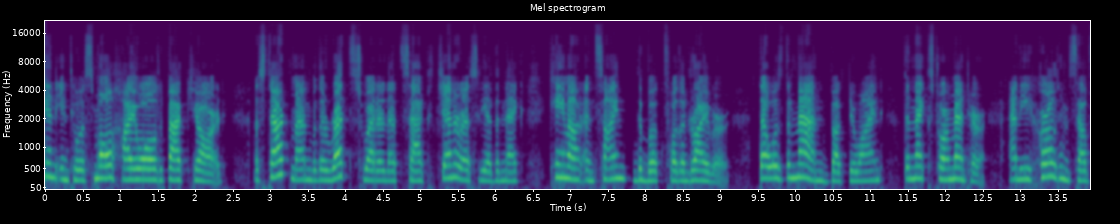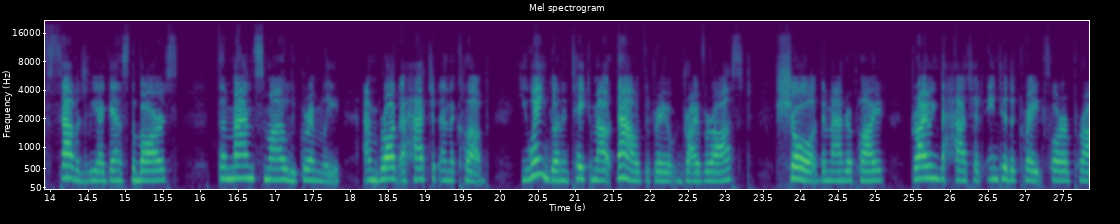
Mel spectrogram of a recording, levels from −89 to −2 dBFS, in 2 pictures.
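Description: Throughout, the speech has plainly audible Opus compression, likely a music-mode encode near 16 kbps. Bandwidth reaches 20.2 kHz, but everything sounds grainy and rough.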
